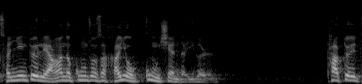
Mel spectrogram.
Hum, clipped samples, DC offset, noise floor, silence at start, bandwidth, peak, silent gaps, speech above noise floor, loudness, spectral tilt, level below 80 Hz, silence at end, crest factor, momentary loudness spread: none; under 0.1%; under 0.1%; -71 dBFS; 0 s; 13 kHz; -12 dBFS; none; 42 dB; -29 LUFS; -6.5 dB/octave; -80 dBFS; 0 s; 18 dB; 13 LU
